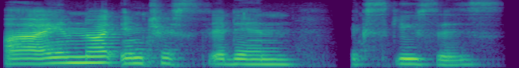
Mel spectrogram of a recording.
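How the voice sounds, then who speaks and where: A woman with a deep voice hosting a casual live stream, talking candidly and bluntly with many ums and self-corrections. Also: fairly even intonation, takes it slowly, gravelly, a bit bright. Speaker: livestream host. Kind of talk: casual live-stream talk about mental health.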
